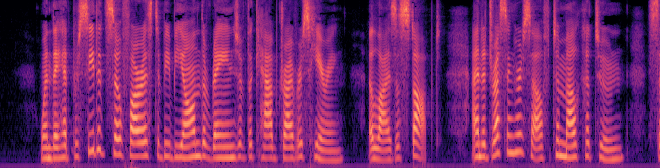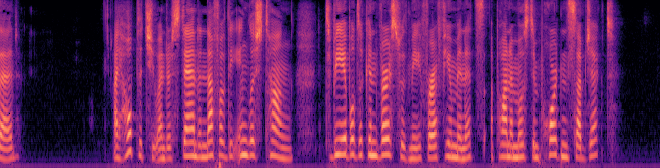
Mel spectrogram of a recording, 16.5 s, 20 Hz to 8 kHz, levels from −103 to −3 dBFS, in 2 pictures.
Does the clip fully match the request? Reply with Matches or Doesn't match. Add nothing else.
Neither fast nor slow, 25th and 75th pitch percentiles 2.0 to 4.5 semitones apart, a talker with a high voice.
Matches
